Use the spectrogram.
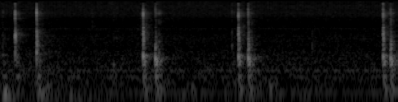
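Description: Quiet typing on a computer keyboard in a Linux terminal: a few sparse keystrokes, often in pairs, separated by short pauses.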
